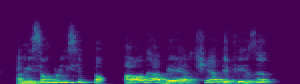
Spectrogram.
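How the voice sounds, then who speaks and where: This man's tone is dark and mellow, his pitch varies in an ordinary way, and his pace is moderate. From southern Brazil (Rio Grande do Sul). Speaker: broadcasting association executive. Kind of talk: TV interview. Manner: halting, with fillers.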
